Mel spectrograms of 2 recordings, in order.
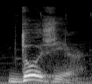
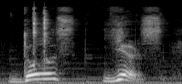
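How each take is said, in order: First: The word 'those' ends with a zh sound. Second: The word 'those' ends with a z sound. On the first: "z is replaced by j" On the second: "the final sound is z"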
